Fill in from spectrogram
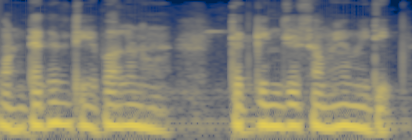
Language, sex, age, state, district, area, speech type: Telugu, male, 30-45, Andhra Pradesh, Krishna, urban, read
